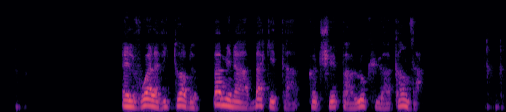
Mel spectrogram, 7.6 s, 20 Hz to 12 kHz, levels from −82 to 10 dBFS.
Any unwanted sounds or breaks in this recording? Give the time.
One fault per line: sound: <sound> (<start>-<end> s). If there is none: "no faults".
no faults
